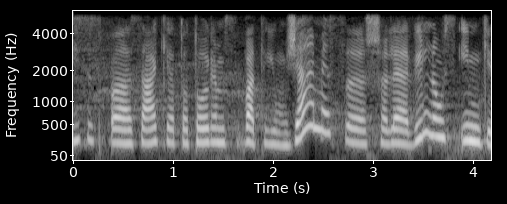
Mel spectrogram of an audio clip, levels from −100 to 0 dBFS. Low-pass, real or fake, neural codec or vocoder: 5.4 kHz; real; none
